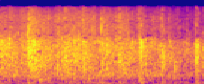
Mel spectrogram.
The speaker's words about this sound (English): Clap your hands and rejoice to that right now. Praise God.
